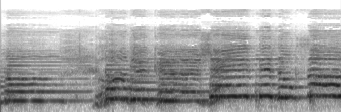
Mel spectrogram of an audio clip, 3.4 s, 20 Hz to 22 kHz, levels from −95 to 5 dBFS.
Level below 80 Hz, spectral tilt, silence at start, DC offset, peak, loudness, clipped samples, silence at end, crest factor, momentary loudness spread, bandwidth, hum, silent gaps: -64 dBFS; -3.5 dB/octave; 0 s; under 0.1%; 0 dBFS; -14 LUFS; under 0.1%; 0 s; 14 dB; 9 LU; 15 kHz; none; none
